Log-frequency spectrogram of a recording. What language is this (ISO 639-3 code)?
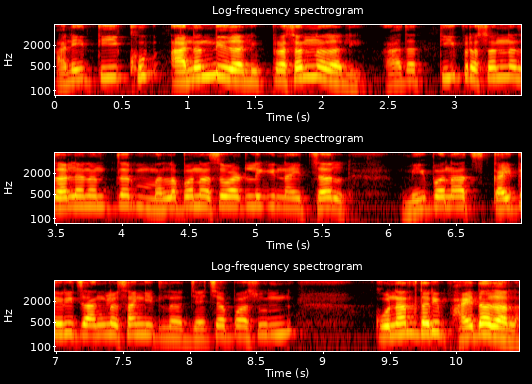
mar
